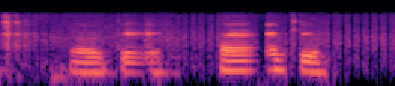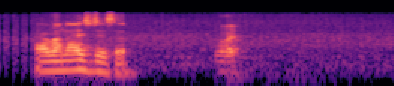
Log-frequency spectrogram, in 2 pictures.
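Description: A young man speaks cheerfully over an online call.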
